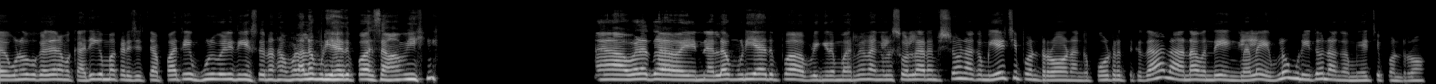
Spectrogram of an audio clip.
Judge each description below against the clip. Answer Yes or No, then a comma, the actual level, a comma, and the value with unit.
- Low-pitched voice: No, high, 220 Hz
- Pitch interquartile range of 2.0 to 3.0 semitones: Yes, narrow, 2.6 semitones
